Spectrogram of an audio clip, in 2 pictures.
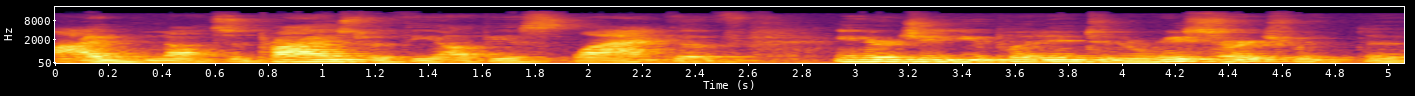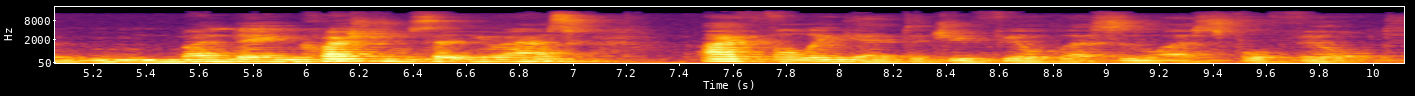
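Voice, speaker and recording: A man speaks at a medium pitch. Noticeable background noise and audible room echo surround his voice. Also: ordinary pitch variation, moderate pace. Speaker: high school theater teacher. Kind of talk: comedic interview. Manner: loud, projecting; formal.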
